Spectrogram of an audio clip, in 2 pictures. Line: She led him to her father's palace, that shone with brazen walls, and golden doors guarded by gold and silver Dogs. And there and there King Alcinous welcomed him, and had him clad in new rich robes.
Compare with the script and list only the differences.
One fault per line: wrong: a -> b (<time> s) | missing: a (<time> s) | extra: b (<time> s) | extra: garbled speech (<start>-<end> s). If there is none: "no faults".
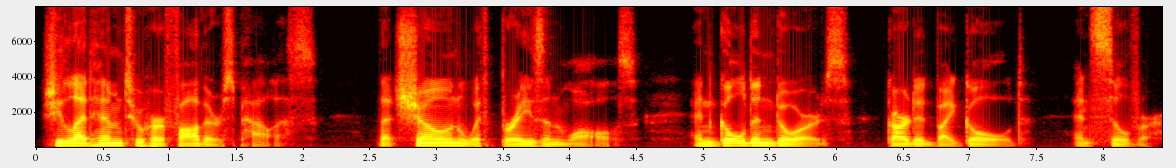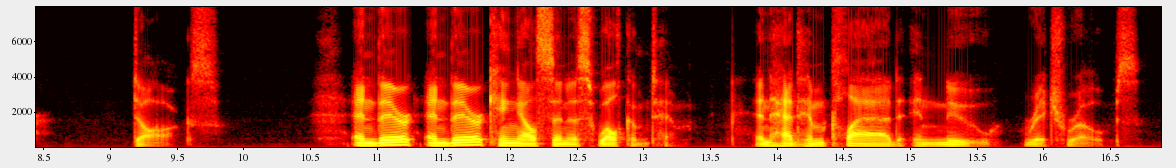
no faults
